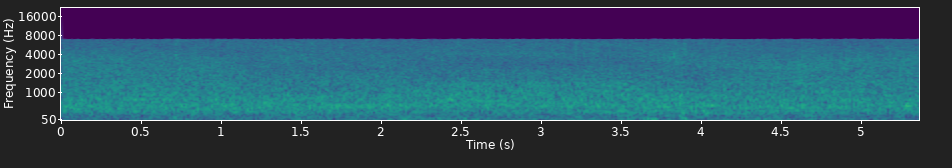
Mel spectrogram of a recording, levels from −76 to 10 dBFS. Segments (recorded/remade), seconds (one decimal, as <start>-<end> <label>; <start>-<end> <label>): 0.0-3.0 recorded; 3.0-5.4 remade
